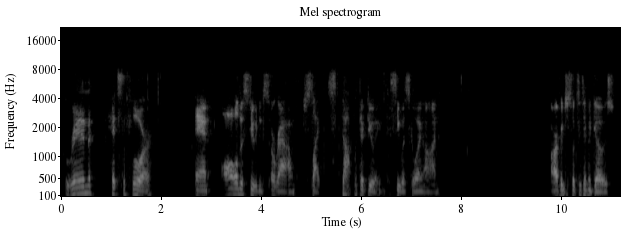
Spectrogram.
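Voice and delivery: ordinary talk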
